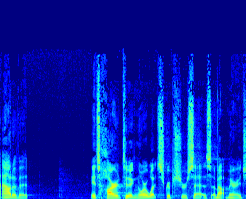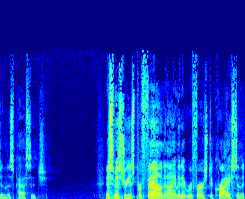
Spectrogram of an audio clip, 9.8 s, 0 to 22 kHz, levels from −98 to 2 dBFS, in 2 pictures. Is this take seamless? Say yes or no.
no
